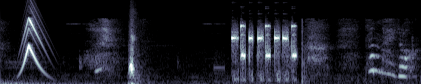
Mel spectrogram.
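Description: Cartoon comedy sound effects. A quick whistling glide sweeps up and down, followed by a sharp click and then a rapid run of about eight ringing beeps.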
